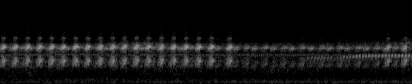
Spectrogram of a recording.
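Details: Night pond chorus of tree frogs in north-east Italy in mid-April: a quick, evenly spaced burst of about four raspy pulses per second for two seconds, then a smooth, steady mole-cricket trill continues.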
